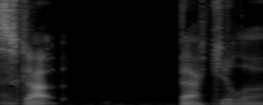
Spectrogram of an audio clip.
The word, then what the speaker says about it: Scott Bakula: That's and Scott Bakula. Is that how you say his name? – Uh-huh.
